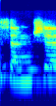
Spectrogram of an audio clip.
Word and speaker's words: असंशया: शब्द है असंशया, लेकिन अ साइलेंट है, बोलते समय नहीं बोला जाएगा।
